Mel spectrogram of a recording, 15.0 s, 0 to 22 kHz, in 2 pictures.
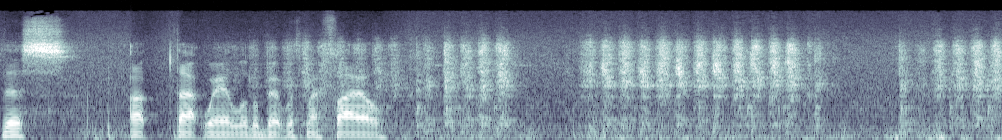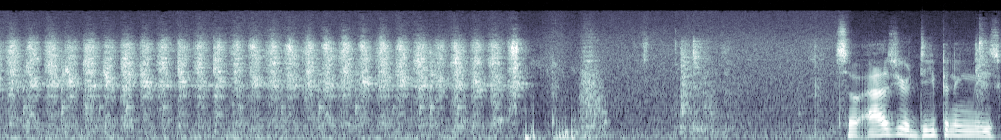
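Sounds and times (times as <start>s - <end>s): file rasping on wood: 1.7s - 11.6s.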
